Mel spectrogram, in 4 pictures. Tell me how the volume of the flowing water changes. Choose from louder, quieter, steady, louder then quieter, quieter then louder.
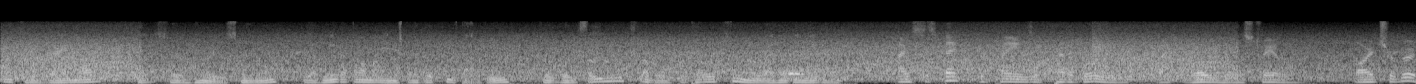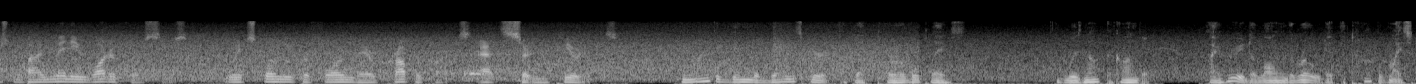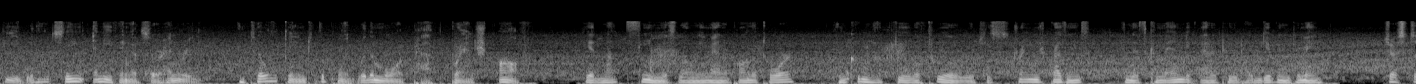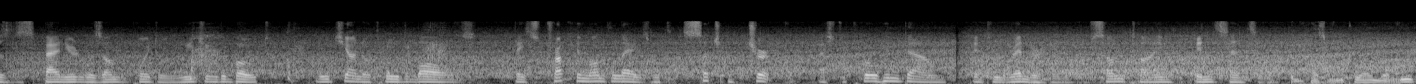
quieter then louder.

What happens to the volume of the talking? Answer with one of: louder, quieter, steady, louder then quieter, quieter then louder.
steady.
